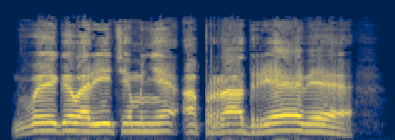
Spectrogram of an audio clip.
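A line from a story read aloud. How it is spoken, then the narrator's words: Roared. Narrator (Russian): взревел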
